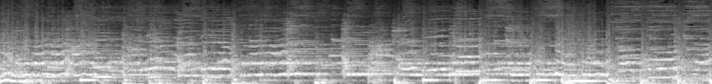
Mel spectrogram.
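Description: Ebeg dance music from a Javanese gamelan-style ensemble: kendang hand drums beat a busy rhythm under held melody notes.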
